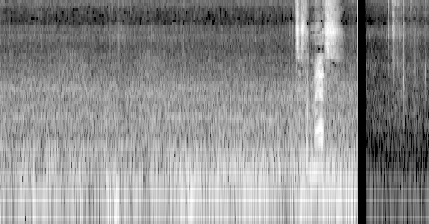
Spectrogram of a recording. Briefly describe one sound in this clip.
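Road noise rumbles steadily inside a moving car.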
